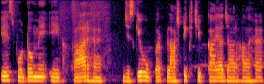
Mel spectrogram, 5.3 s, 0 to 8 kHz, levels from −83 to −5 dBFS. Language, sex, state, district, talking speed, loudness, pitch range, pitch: Hindi, male, Jharkhand, Garhwa, 145 wpm, -18 LUFS, 125-140 Hz, 130 Hz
